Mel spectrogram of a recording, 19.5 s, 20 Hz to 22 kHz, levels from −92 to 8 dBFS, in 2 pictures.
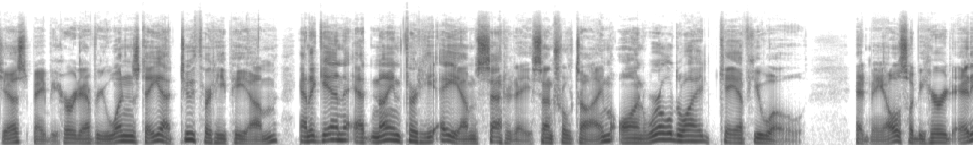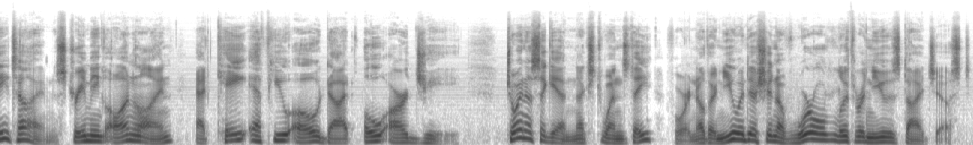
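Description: From 10.75 s to the end of the recording, just after "be heard anytime streaming", computer activity noise appears beneath the speech: a buzzing, chirping texture pulsing at around 150 Hz, roughly 35 dB below the voice. Changing processor, graphics or mouse load is shifting the ground reference the audio circuit shares with the computer, so the interference follows the machine's activity rather than the talker, rising and falling on its own schedule.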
